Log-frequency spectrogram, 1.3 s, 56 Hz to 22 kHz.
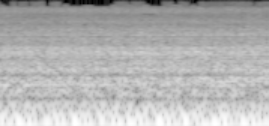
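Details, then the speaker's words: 1999 Chevy Express 3500 van idling low and uneven with a lumpy, shaky pulse after a no-start repair; rough idle, ignition timing still to be checked once fully warm. "para el motor se siente tembloroso voy a checar el tiempo pero tengo que dejar que caliente bien"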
